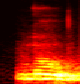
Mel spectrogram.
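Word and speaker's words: nous: Nu. Nu. N-O-U-S की ध्वनि है nu, which means we.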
